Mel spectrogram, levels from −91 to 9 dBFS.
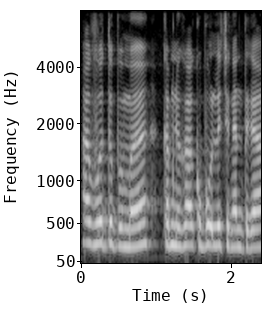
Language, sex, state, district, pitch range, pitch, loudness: Wancho, female, Arunachal Pradesh, Longding, 220-250 Hz, 235 Hz, -13 LUFS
